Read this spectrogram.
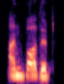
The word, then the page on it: unbothered: Indian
